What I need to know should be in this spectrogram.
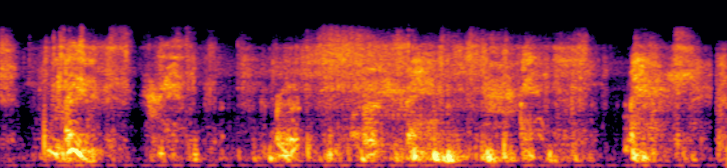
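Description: Two men grunt and scuffle in a struggle.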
